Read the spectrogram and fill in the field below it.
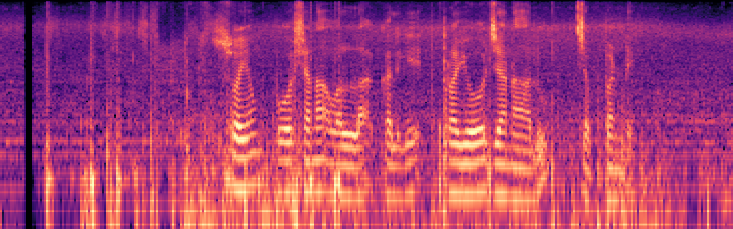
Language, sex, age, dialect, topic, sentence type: Telugu, male, 31-35, Telangana, agriculture, question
